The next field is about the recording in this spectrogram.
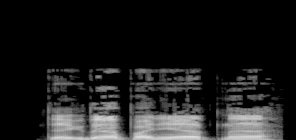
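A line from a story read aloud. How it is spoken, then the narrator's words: Snorting. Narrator (Russian): хмыкнул Андрей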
